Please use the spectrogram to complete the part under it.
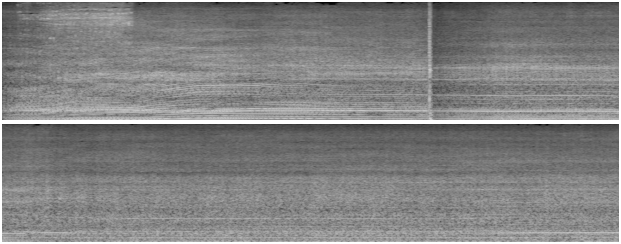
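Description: A scooter engine revs up and hums steadily close by.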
